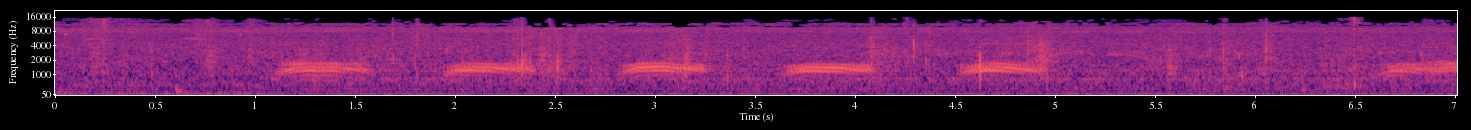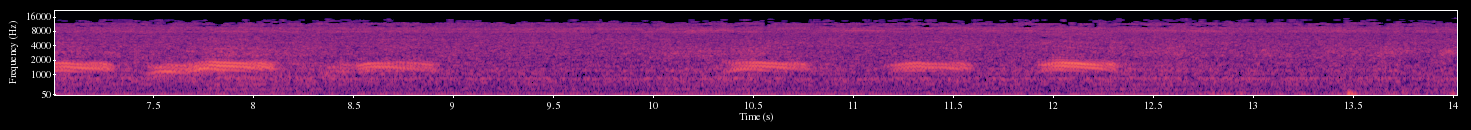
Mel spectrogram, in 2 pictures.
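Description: A bird calling: eleven short, arching calls in three runs of five, three and three, about a second apart, over a steady low hum.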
